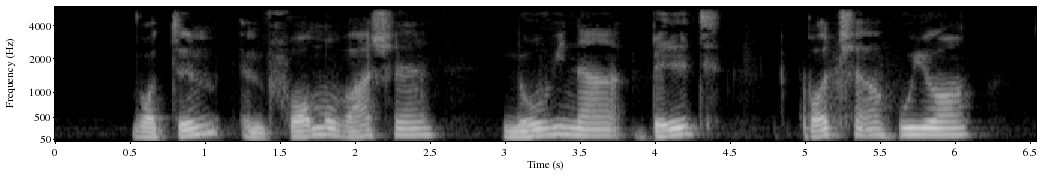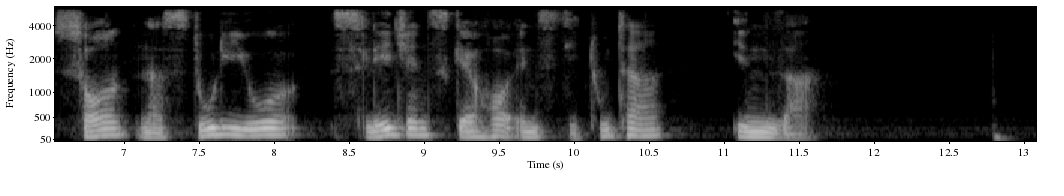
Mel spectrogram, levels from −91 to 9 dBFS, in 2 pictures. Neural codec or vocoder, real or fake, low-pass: none; real; 5.4 kHz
